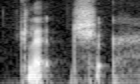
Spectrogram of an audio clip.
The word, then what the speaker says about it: Gletscher: Gletscher. That's definitely better than glacier. Oh, sweet. Yay. She said my pronunciation was perfect.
